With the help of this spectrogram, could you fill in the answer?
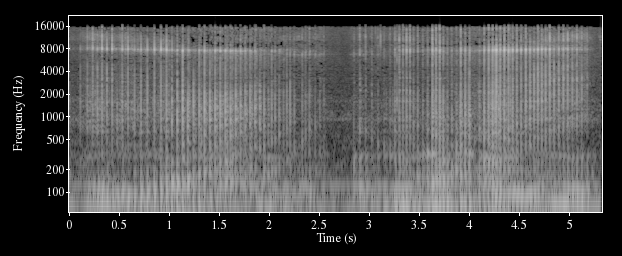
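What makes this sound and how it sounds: A long, extended pink ribbed hollow plastic pop tube is scratched along its ridges with long nails and fingertips. The result is a fast, ratcheting rasp of dense, rapid clicks over a low hum, with a faint steady high whine, swelling and easing as the strokes move along the tube.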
